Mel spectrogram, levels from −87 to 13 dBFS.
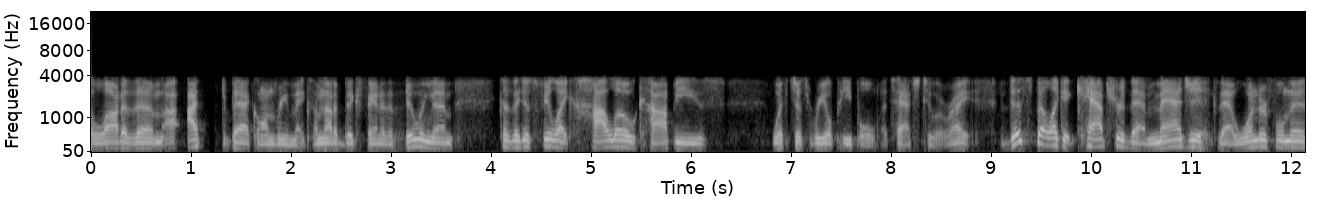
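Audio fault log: Throughout: AMR narrowband mobile codec. The speech is squeezed into a phone band of about 150 Hz to 3.7 kHz, so it sounds thin and boxed in, with no air above. The codec rebuilds the speech from a vocal-tract model excited by sparse pulses. This leaves a plainly audible buzzy, synthetic edge. That degree of damage fits a mid-rate mode near 10 kbps.
1.14 to 1.33 s, 3.02 to 3.17 s, 11.06 to 11.22 s: lost AMR speech frames. Each time a short run of speech frames is missing, about 140 ms in the first and 120 ms in the others. The decoder fills the gap by repeating its last good pitch and vocal-tract settings at falling gain. The sound smears into a drawn-out warble and sinks toward silence. It then returns weak or rough for a moment.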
